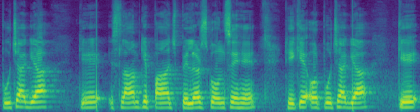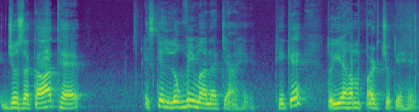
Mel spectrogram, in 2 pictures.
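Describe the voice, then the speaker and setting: This man's voice is a little high, gravelly yet mellow, with fairly even intonation and an unhurried pace. A Pakistani exam prep tutor with a slightly sore throat, he lectures methodically, checks in with his students often, and keeps repeating "ठीक है."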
